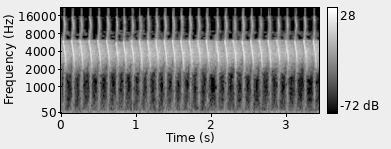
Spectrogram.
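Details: Bar-winged prinia song in the rapid 'roll tembak' and long 'panjang' style: a steady, fast series of sharp, down-slurred chirps, about eight per second, continuing for the whole stretch with no other sounds.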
